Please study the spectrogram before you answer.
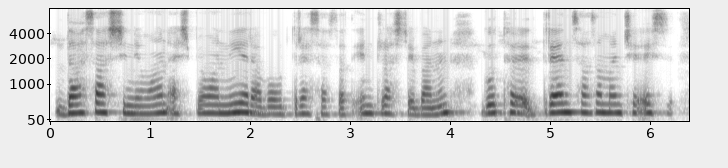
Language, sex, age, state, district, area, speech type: Kashmiri, female, 18-30, Jammu and Kashmir, Ganderbal, rural, spontaneous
